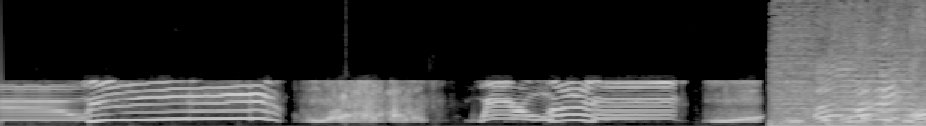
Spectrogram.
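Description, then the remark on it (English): A man bellows the winning call at the annual hog calling contest in Madison, Wisconsin: a loud hog call in several long, drawn-out whoops with wavering, swooping pitch, separated by short pauses and sounding slightly tinny, before a brief clatter of other voices at the end. “You know, over the weekend in Madison, Wisconsin, they did their annual hog calling contest.”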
